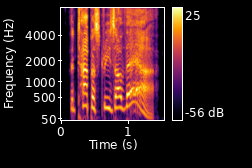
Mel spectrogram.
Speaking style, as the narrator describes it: cried someone

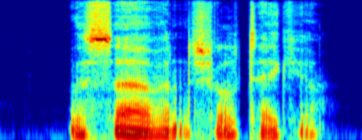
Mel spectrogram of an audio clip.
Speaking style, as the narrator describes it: she murmured, averting her head

